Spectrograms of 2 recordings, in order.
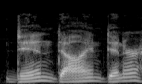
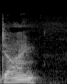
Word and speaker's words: Dyn: But anyways, Oracle has acquired Dinner. How do you say that? D-Y-N? – I think it must be Dine.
